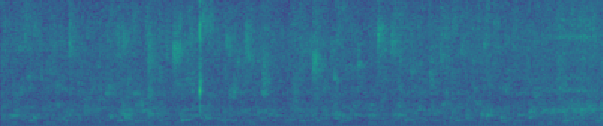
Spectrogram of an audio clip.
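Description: Faint room tone of a shrimp-tank room: a steady low hum with a light trickle of water from the tanks' equipment, and a few small ticks.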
